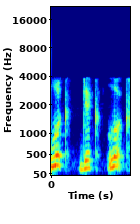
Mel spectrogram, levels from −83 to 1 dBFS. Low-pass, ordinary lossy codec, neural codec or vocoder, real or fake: 7.2 kHz; AAC, 16 kbps; none; real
